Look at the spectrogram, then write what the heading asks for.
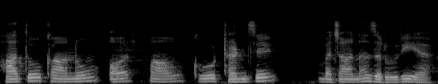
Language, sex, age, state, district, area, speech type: Urdu, male, 18-30, Delhi, North East Delhi, urban, spontaneous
